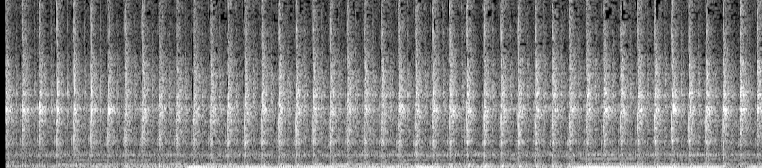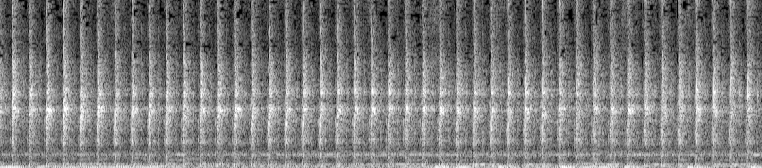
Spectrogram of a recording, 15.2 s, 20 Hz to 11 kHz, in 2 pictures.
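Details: Shockwave therapy applied to the knee: rapid, very regular sharp clicking pulses, about 176 a minute, over a low hum; shockwave therapy device firing.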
